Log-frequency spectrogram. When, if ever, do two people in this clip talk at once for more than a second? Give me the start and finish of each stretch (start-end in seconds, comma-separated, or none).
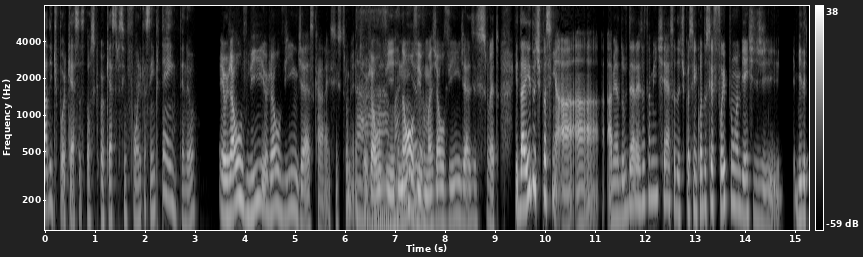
6.2-7.7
